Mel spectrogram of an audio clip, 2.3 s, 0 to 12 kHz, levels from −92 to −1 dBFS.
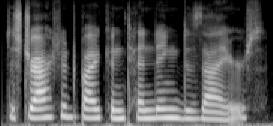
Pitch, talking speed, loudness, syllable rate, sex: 230 Hz, 105 wpm, -18 LUFS, 4.7 syllables/s, female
